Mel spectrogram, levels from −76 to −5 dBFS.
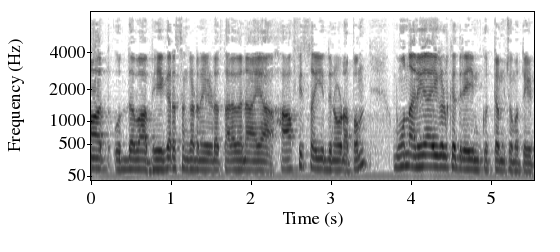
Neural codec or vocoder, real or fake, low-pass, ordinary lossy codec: none; real; 7.2 kHz; none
